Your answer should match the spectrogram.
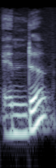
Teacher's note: es gibt ein unbetontes E am Wortende, wie bei Ende, das sogenannte Schwa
